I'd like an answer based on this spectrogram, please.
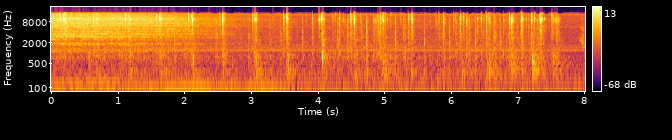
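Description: Ratcheting refrigeration service wrench clicking irregularly, a few clicks a second, as it turns open the suction-side service valve stem on a split-system heat pump, letting the pumped-down refrigerant back into the line set. A low hum fades out over the first few seconds.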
